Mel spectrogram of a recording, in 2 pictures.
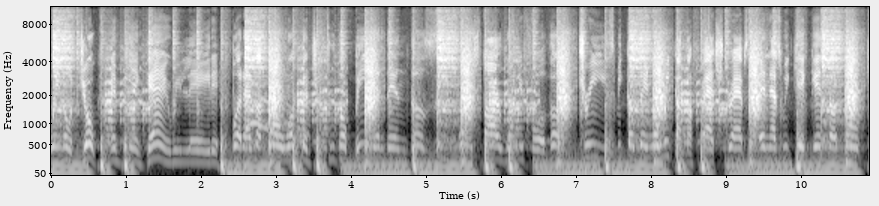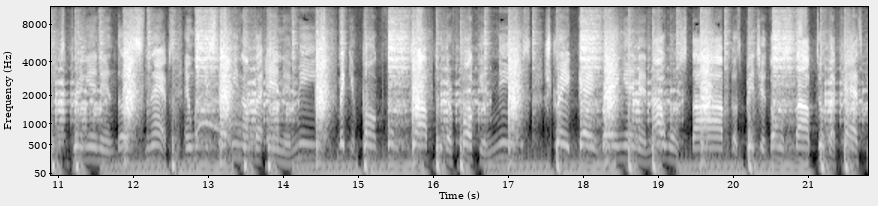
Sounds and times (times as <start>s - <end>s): Music: 0.0s - 21.8s.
